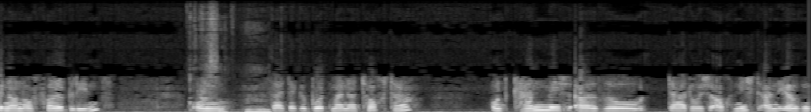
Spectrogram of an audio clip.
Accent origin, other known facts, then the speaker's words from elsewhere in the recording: Rhineland-Palatinate, Germany; In der Pfalz.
